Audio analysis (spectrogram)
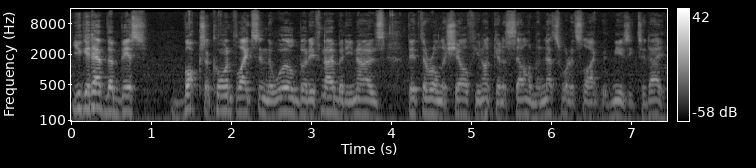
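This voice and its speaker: In an Australian accent, a man talks at a very fast pace with medium pitch and fairly even intonation. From Australia, Melbourne. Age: 70s. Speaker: musician and community radio presenter. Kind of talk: interview. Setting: at home.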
